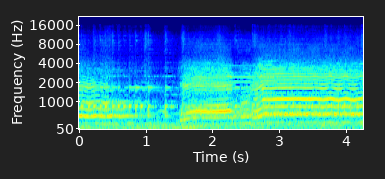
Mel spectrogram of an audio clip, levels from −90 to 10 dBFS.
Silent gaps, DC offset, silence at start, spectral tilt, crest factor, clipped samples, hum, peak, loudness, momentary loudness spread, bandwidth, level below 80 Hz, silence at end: none; under 0.1%; 0 s; -4.5 dB/octave; 12 dB; under 0.1%; none; -14 dBFS; -26 LUFS; 11 LU; 16.5 kHz; -48 dBFS; 0 s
